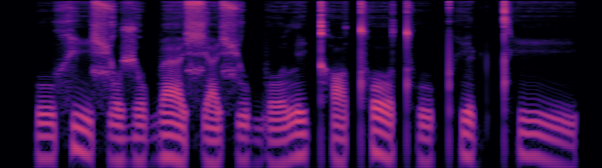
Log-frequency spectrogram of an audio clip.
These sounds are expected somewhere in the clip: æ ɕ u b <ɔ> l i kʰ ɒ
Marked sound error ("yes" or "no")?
yes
